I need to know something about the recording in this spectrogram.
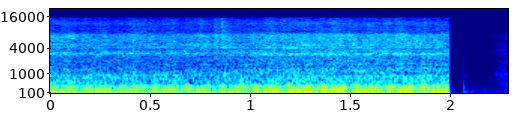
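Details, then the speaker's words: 2006 Dodge Durango 4x4 running after a repair: loud, rough slapping roar with a thin squeal as the serpentine belt shreds and climbs off an upper pulley. "Whoa, the belt is just shredding itself."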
